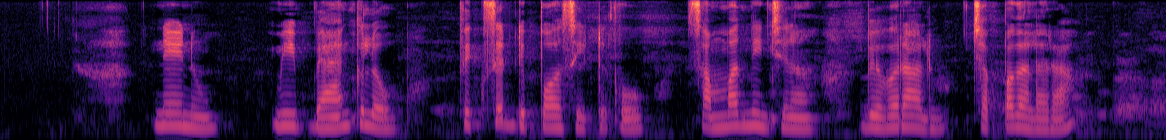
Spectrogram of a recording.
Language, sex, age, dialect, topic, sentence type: Telugu, female, 18-24, Utterandhra, banking, question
